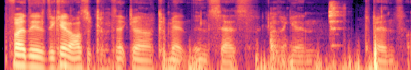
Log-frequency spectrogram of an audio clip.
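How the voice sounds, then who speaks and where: A man chatting casually in a halting way, as if thinking aloud. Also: lowish voice, pushed and bright. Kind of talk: casual group chat. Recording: faint noise and clicks.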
